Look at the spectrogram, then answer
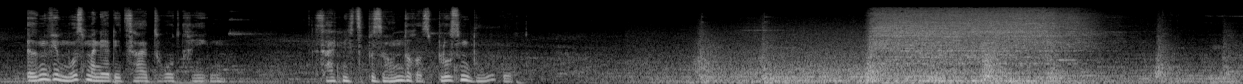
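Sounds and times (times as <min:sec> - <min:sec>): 
speech: 0:00.3 - 0:02.5, 0:03.2 - 0:05.4
train starting to move at a platform: 0:05.5 - 0:12.4.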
